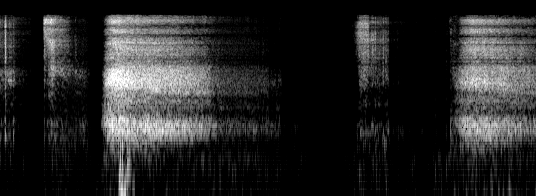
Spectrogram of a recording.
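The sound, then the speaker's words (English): Slow, deep breaths during a guided meditation, soft and airy: a few breaths, one drawn out for several seconds, separated by quiet pauses, with no speech. “Taking a couple more deep grounding breaths.”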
